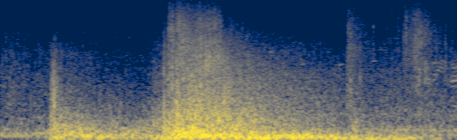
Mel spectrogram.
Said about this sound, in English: Stu just dropping the bomb on the infantry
